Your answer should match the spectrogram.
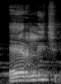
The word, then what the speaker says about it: Ehrlich: Ehrlich se escribe E-H-R-L-I-C-H, Ehrlich, ¿ok?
